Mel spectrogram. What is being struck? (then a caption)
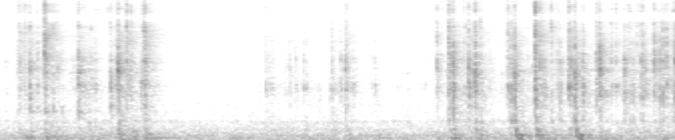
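Plastic mechanical computer keyboard. Keys on a full-size backlit mechanical computer keyboard with plastic keycaps are pressed with fingertips and medium nails in slower, uneven typing. Bright, short clicks come in bursts at the start and end, with a quieter stretch in the middle.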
